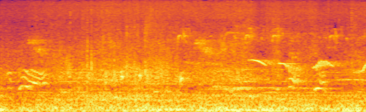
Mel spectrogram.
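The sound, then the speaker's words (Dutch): A blackbird sings a few fluting, whistled phrases. The notes rise and fall over a steady, rumbling background noise. “En daar hoort hij een merel.”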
